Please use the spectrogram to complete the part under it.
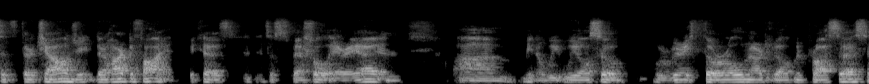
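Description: A man speaking as a company executive in a business interview, halting with many fillers and restarts. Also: fairly low pitch, reverberant, rough recording.

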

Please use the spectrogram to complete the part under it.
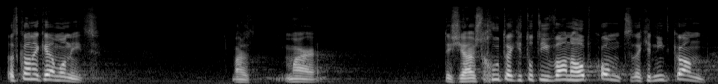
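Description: A man's voice: high-pitched, big pitch swings, moderate pace, pauses often. A male pastor preaching an earnest, personal sermon, repeating key phrases for emphasis. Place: church hall. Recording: long church reverb.

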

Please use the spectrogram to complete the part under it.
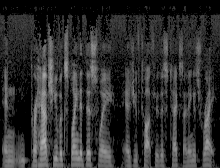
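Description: A middle-aged man preaching a chapel sermon, telling stories with lively asides. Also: mid-range voice, normal speed. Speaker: pastor. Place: seminary chapel.

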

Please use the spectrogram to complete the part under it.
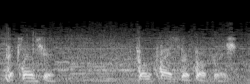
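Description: Animated, confident American spokesman. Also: lowish voice, fairly quick, music in the background. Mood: assured. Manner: crisp, unruffled, concise answers. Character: confident, matter-of-fact male car company spokesman. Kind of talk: scripted radio advertisement. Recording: noisy, muffled 1970s radio advert.

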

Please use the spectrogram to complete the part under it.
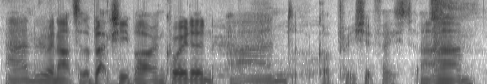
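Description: A man's voice: lowish voice, little pitch movement, moderate pace. Swearing, jokey young man. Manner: swears freely, jokey, rambling. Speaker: podcast co-host. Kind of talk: casual chat.

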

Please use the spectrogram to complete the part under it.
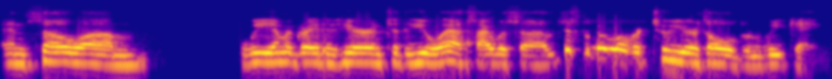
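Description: A man in his sixties from California, appearing as a podcast guest, chats casually and tells family stories, restarting often and poking fun at himself. His voice runs on the high side with big pitch swings at a normal speed. The audio is narrow and tinny, with no room sound.

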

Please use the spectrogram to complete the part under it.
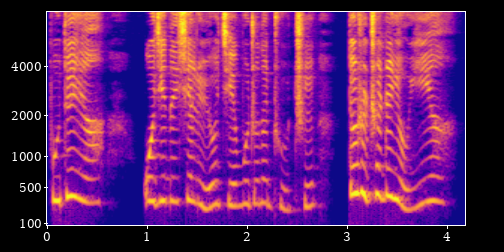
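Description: Woman voicing a shy flustered young wife, high-pitched and a bit loud, storybook audio. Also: brisk, close to an everyday voice. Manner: pleading, easily embarrassed.

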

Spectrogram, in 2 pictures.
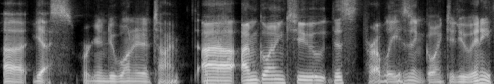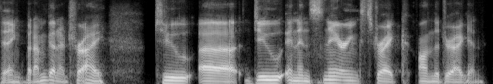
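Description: A man's voice: sits low, normal speed, a bit bright, no room sound, clean studio sound. A man playing a tabletop game, wry and self-deprecating, making small jokes about his own rolls. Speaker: player. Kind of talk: casual tabletop play.

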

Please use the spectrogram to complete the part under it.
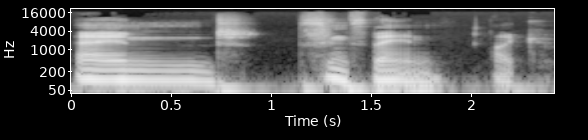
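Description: A man in his thirties with a low, gravelly voice, recorded dry and close. He tells stories in easy podcast chat and often laughs at himself. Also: fairly even intonation, very slow, dry recording. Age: 30s. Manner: chatty storyteller, laughs at himself. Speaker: podcast co-host. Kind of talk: casual chat.

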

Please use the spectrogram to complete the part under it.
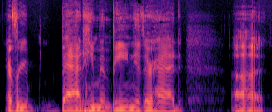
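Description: Earnest, halting man telling his story. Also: lowish voice, steady tone, mellow, no room sound, studio quality. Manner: earnest, halting, with frequent restarts. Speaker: podcast guest. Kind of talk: personal storytelling.

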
